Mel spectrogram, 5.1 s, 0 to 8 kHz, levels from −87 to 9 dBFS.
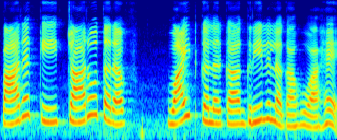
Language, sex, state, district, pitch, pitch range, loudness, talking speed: Hindi, female, Punjab, Kapurthala, 270 Hz, 245-315 Hz, -14 LUFS, 130 wpm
